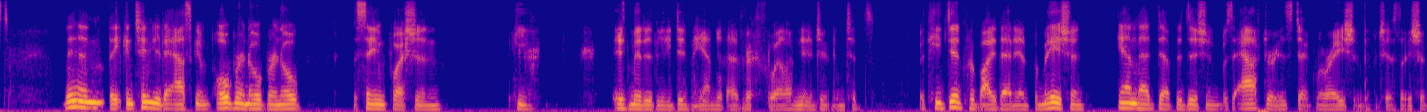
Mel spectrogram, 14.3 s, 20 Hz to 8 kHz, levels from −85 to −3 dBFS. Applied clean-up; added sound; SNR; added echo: neural diffusion model UNIVERSE++.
